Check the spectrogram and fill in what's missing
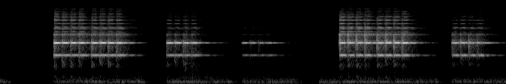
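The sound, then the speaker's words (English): An electronic alarm chirps in loud, rapid bursts of beeping tones, separated by short pauses, repeating over and over with no talking, marking the start of a two-minute timed session. “My 2 minutes will start when the alarm goes off.”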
